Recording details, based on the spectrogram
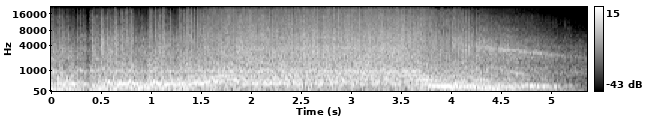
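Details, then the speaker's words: Ford T-Bucket on E85: revs rise and fall with an uneven, lumpy, tractor-like rap; rough and laggy, owner suspects the cold running and too-cold 9 plugs. "A lot of the comments say it sounds like a tractor. Most of the time when you see me beating on it or doing shit with it, it's cold. E85 doesn't like cold."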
